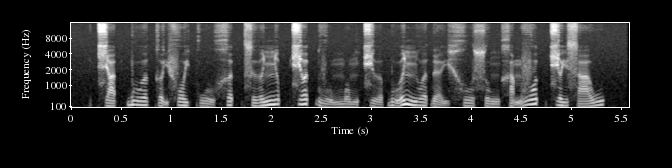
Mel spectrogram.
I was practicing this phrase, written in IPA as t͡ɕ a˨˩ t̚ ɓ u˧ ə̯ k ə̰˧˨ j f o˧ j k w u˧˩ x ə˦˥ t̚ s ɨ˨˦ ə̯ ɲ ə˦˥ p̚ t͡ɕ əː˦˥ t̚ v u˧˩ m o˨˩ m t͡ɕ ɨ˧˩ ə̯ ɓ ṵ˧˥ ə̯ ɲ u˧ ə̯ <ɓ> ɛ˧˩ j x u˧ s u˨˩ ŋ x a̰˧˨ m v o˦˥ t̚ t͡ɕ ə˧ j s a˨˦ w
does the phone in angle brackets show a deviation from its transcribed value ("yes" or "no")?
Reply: yes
